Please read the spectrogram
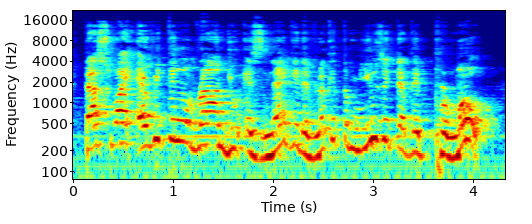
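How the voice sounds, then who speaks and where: Noticeable background noise accompanies talking delivered at a moderate speed. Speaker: fitness and motivational vlogger. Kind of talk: motivational talk to camera.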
